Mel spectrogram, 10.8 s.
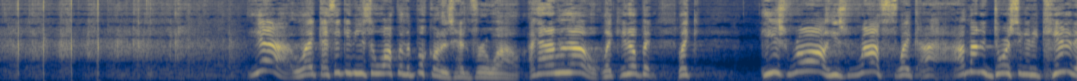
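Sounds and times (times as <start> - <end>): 
handclaps: 0.0 - 2.5
speech: 2.5 - 10.7.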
